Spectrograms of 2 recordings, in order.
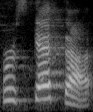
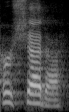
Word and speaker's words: bruschetta: It's brusqueta. Exactly. Not bruschetta. But you know what? Most people say it wrong.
